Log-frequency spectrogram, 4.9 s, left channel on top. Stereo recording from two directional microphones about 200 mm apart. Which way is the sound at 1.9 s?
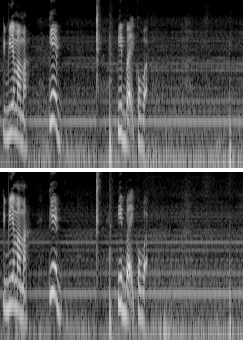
45° right (ahead or behind).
